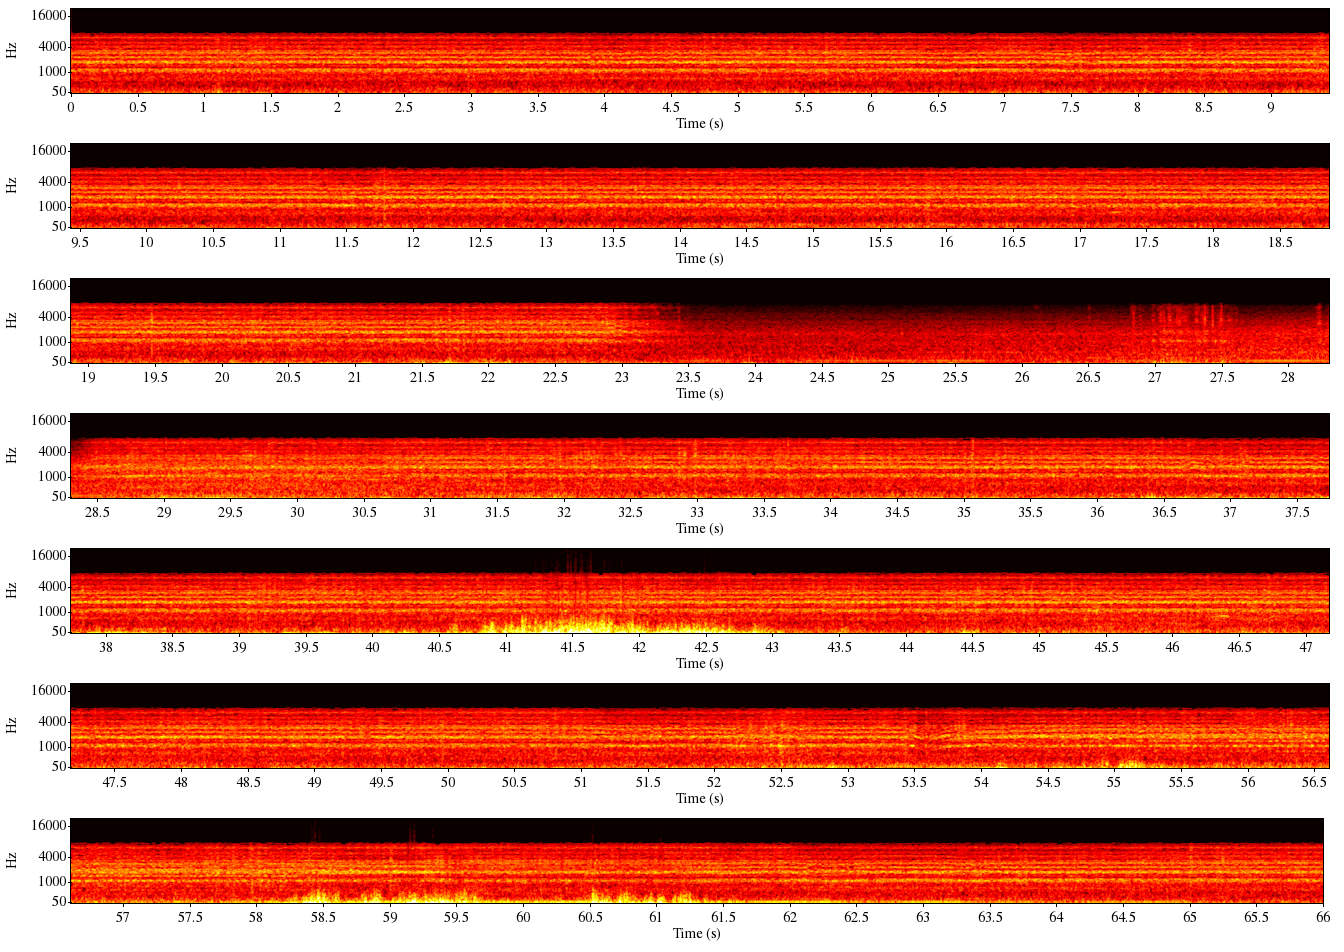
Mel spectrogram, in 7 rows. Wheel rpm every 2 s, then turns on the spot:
160, 160, 160, 160, 160, 160, 160, 160, 160, 160, 160, 90, 0, 10, 110, 160, 160, 160, 160, 170, 160, 160, 160, 160, 160, 160, 160, 150, 160, 160, 160, 160, 160.
26-28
